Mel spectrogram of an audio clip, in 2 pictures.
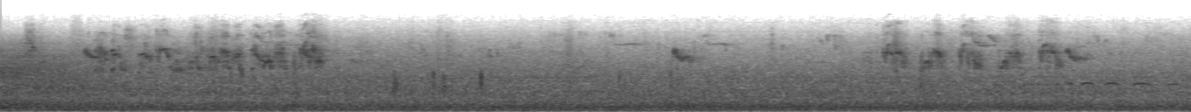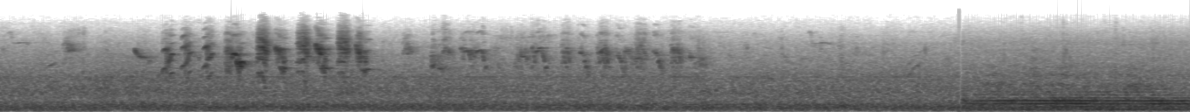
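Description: Small birds chirping in several bursts of quick calls over a steady hiss. The busiest, loudest burst comes a little past the middle, and music with held notes comes in near the end.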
